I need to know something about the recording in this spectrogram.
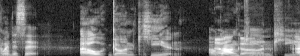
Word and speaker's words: Algonquian: not what is it I'll gone Kian all right so it's a key instead of qui I believe you I'll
